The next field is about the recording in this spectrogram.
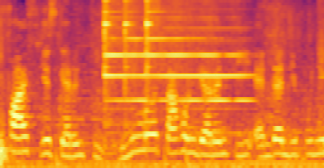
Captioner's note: bell sound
